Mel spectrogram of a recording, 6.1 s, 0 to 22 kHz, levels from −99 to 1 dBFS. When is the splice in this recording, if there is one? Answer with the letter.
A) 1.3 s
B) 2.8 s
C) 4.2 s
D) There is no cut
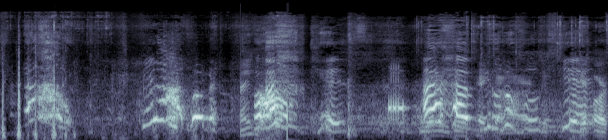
B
